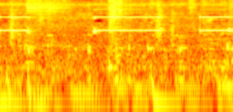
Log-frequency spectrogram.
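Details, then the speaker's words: Amway eSpring water filter: a high thin electronic beep repeats about three times in two seconds over running water while the display shows a red glass. Suspected cause is the filter lid not fully closed, possibly after a cartridge change. "скоріш за все після заміни змінного фільтра або в іншому випадку кришку системи очистити води і Spring було закрито не до кінця"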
